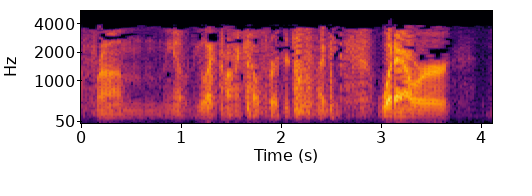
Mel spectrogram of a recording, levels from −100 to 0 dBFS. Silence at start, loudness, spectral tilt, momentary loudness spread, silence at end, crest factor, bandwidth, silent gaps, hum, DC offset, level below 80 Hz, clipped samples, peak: 0.05 s; -20 LUFS; -7 dB/octave; 18 LU; 0.5 s; 22 dB; 4 kHz; none; none; under 0.1%; -68 dBFS; under 0.1%; 0 dBFS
